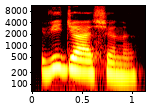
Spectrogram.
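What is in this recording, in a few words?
"видзаасьӧны", Komi, female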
